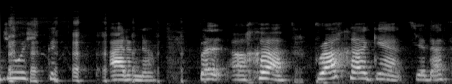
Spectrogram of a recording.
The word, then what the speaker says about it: Bracha: I don't know why, but people that aren't Jewish can't do the ch.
